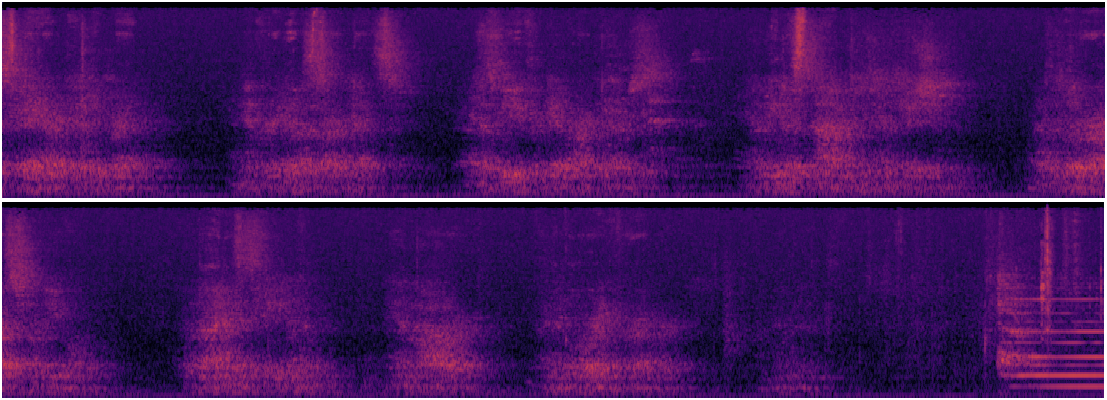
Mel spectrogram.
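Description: A young man speaks calmly through a microphone in a large echoing hall.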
